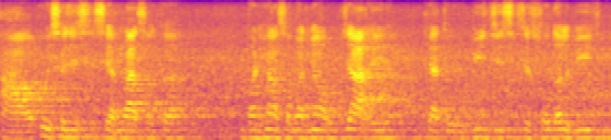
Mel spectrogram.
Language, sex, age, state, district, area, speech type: Maithili, male, 45-60, Bihar, Supaul, rural, spontaneous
